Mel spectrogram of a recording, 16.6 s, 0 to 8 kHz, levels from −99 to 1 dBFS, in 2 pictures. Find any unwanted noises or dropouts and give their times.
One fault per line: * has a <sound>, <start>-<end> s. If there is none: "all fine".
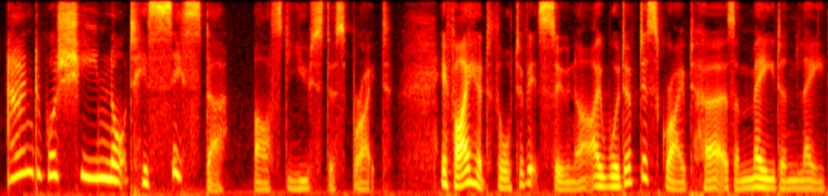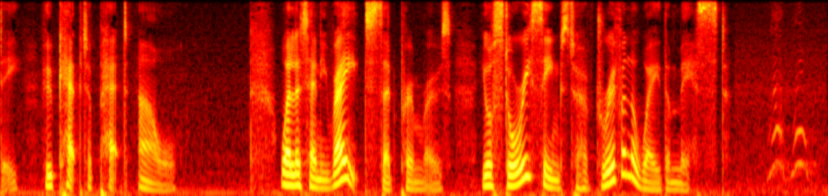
* has a bark, 15.9-16.5 s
